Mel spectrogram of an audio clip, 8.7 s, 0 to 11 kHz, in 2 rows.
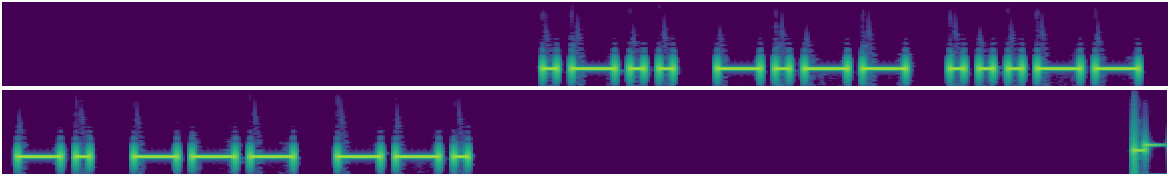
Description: Morse code, heard as a keyed tone, about 22 wpm, 700 Hz. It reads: LY3NOG
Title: DXCC-100 Call Signs - 6 Characters - 22wpm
